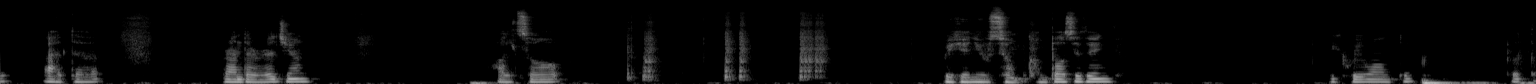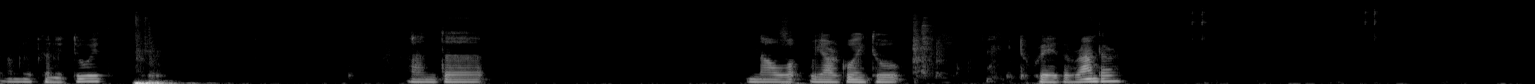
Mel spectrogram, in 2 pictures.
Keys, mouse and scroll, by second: 27.4 click, 28.9-30.7 drag.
